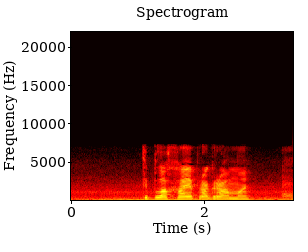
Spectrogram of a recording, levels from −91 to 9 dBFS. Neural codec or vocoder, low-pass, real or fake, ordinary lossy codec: none; 7.2 kHz; real; AAC, 48 kbps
